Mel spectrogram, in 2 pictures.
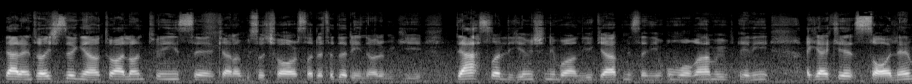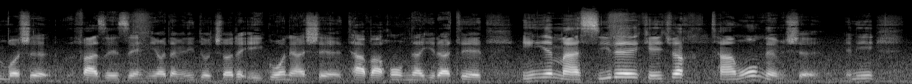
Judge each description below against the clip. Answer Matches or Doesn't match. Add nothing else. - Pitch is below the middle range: Doesn't match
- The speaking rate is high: Matches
